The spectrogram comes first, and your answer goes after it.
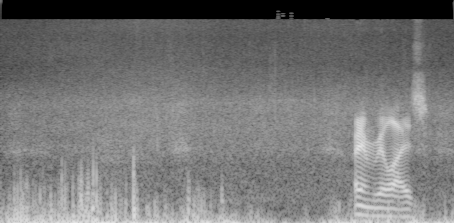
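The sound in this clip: Wind buffets the microphone, producing a steady, low, rumbling roar throughout, with a voice heard briefly near the end.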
